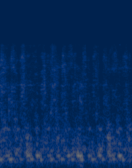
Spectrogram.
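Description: A computerized sewing machine stitches at a rapid, steady rhythm of soft repeated pulses, close and moderately quiet, with no voices.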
